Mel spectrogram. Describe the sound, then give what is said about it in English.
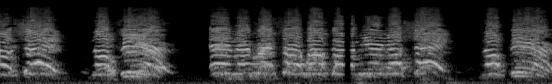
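Activists from the nonprofit Florida Immigrant Coalition chant and shout at a protest outside a Miami state senator's office. Loud, rhythmic bursts of many voices are separated by short pauses. “Those were activists from the nonprofit Florida Immigrant Coalition yesterday protesting outside the Miami office of State Senator Ileana Garcia.”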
